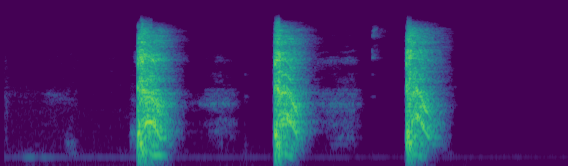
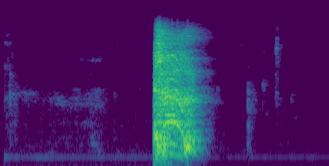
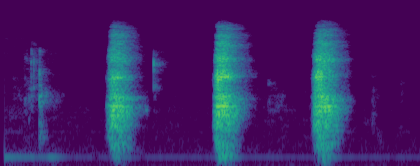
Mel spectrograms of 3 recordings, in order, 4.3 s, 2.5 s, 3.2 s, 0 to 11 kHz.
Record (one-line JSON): {"three_cough_length": "4.3 s", "three_cough_amplitude": 31080, "three_cough_signal_mean_std_ratio": 0.31, "cough_length": "2.5 s", "cough_amplitude": 29563, "cough_signal_mean_std_ratio": 0.3, "exhalation_length": "3.2 s", "exhalation_amplitude": 29239, "exhalation_signal_mean_std_ratio": 0.3, "survey_phase": "beta (2021-08-13 to 2022-03-07)", "age": "45-64", "gender": "Male", "wearing_mask": "No", "symptom_none": true, "smoker_status": "Never smoked", "respiratory_condition_asthma": false, "respiratory_condition_other": false, "recruitment_source": "Test and Trace", "submission_delay": "0 days", "covid_test_result": "Negative", "covid_test_method": "LFT"}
